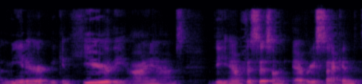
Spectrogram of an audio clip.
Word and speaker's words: iamb: foot it's called an I am that b is silent and the describing word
